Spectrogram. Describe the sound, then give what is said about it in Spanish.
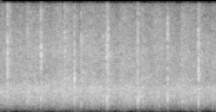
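Loud, steady audience applause at a live show greeting a banjo teacher, dense overlapping claps running continuously throughout. “Un aplauso.”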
